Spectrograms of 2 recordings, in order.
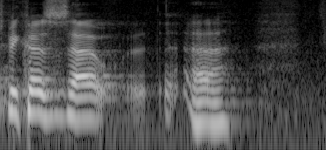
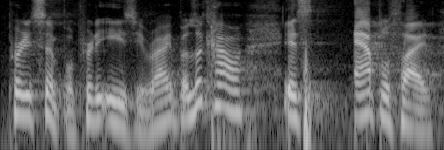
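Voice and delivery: usual speaking voice

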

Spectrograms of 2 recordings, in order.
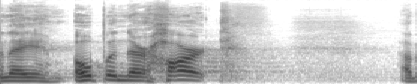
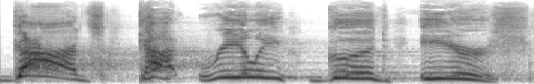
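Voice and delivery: loud, high, ringing preacher's call to the congregation; full-force preaching; 8 semitones higher, 5 dB louder than usual. Acted. Pastor preaching hard to the congregation, loud and high. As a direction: preach it out big over the music.

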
